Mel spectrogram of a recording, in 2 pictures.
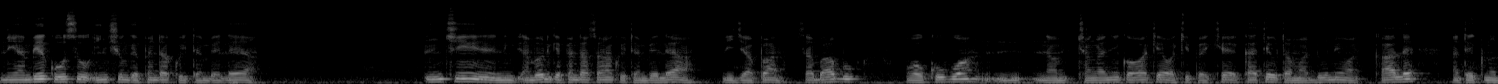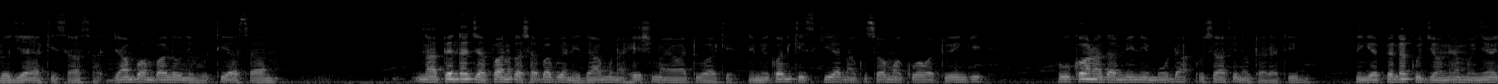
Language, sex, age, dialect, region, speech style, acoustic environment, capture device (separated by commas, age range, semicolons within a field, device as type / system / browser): Swahili, male, 18-24, Kenya - Nairobi Sheng-influenced, Kenya, happy, silence, desktop / Windows / Chrome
